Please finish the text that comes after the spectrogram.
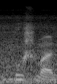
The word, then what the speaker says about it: Uxmal: Donc ça s'écrit Uxmal, mais ça se prononce Uxmal ici au Mexique pour 76 pesos, ce qui fait un peu moins de 4 euros.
